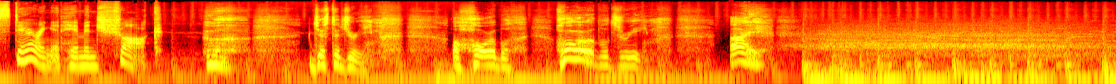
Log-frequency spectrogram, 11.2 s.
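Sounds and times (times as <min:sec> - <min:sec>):
speech: 0:00.1 - 0:08.2
breathy vocal gasp: 0:02.0 - 0:03.1, 0:03.8 - 0:04.5
crowd cheering and roaring: 0:08.0 - 0:11.1.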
